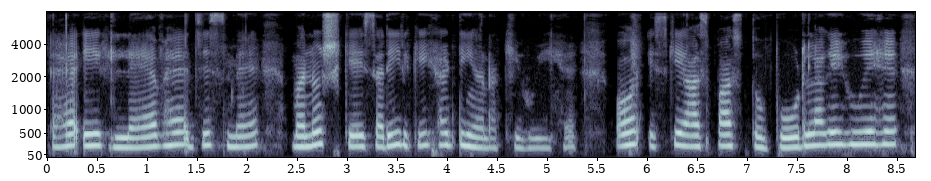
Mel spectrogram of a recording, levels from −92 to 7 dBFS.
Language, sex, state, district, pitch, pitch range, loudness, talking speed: Hindi, female, Bihar, Kishanganj, 235 Hz, 215-250 Hz, -15 LUFS, 145 wpm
